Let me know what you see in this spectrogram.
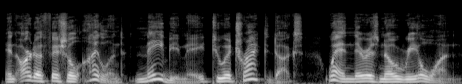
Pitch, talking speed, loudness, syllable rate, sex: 135 Hz, 195 wpm, -16 LUFS, 5.2 syllables/s, male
